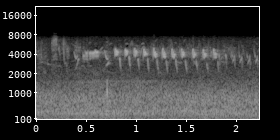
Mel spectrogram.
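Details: Lesser whitethroat (Curruca curruca) singing at Pegwell on the morning of 24 April 2015: a few soft scratchy notes, then a dry, rapid rattle of about a dozen high notes; a hoopoe is possibly calling faintly in the background.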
